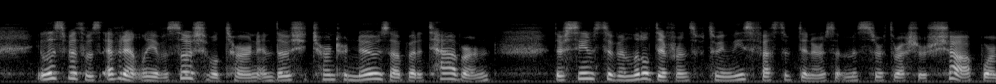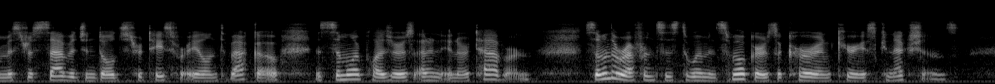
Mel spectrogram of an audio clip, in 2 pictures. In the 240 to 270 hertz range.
No: high, 195 Hz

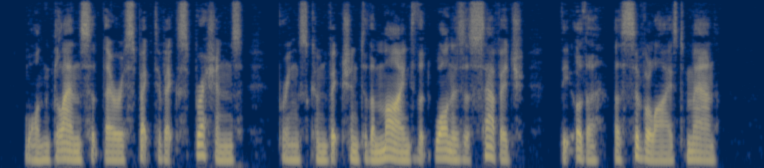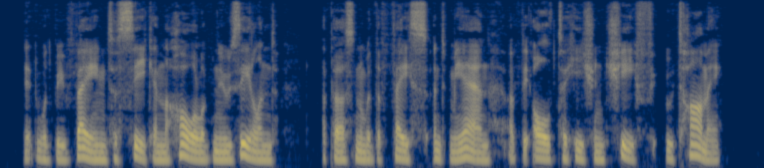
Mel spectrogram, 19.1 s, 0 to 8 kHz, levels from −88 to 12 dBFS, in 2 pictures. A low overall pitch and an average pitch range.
No: low, 100 Hz; narrow, 2.2 semitones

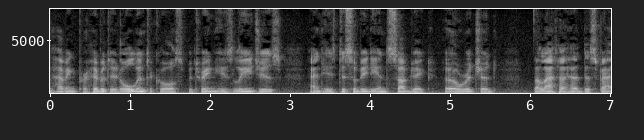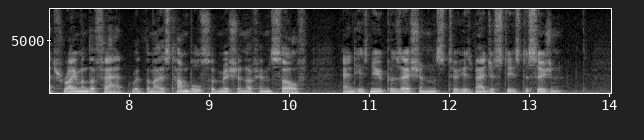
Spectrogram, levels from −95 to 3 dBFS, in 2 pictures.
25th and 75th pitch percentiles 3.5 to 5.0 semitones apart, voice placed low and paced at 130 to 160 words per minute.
Yes: average, 4.0 semitones; very low, 80 Hz; average, 150 wpm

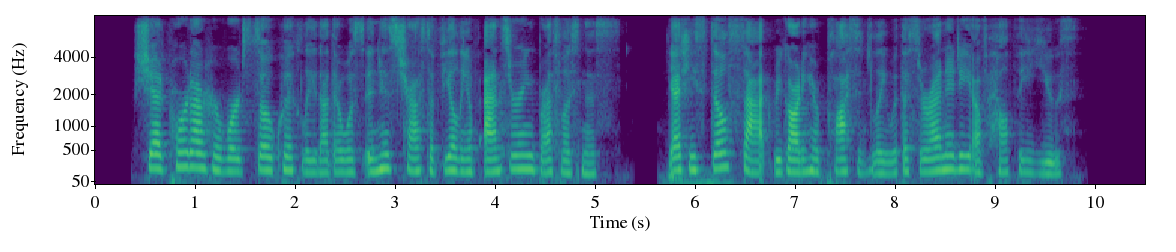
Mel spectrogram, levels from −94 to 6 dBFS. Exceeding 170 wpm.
Yes: average, 185 wpm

